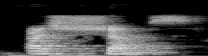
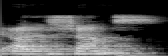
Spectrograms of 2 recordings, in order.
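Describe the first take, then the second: First: The L merges into a doubled sh sound. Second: A clear L sound comes before sh. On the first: The speaker calls it right. "the lam is assimilated into the sheen" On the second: The speaker calls it wrong. "Do I say al shams?"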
